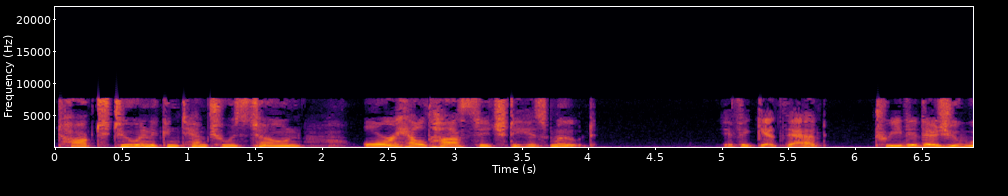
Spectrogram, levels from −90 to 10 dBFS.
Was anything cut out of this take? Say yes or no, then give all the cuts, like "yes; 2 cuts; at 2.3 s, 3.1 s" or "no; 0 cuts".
yes; 1 cut; at 5.4 s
